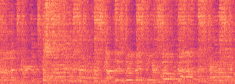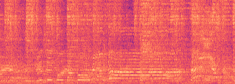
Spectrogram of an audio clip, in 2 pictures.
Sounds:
music, female singing

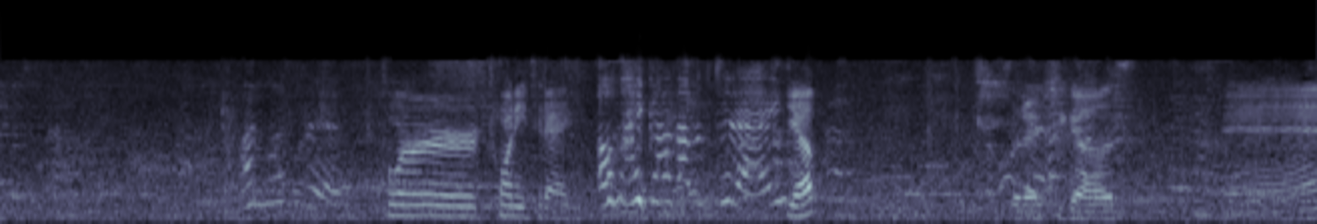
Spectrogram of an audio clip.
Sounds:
speech

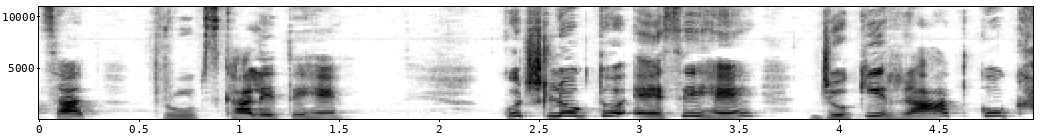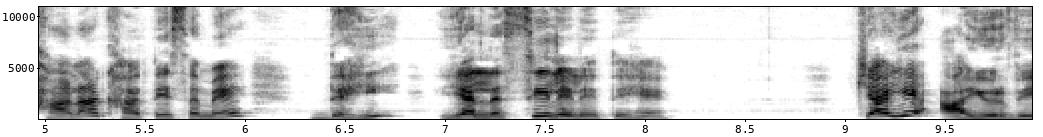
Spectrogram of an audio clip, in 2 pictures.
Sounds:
speech

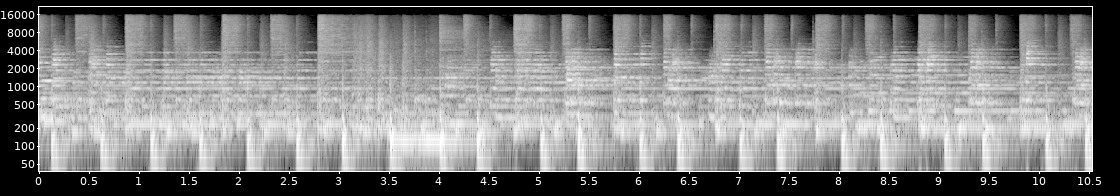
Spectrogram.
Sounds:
playing steelpan

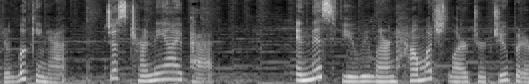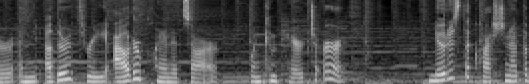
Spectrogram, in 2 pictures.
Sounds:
speech, music

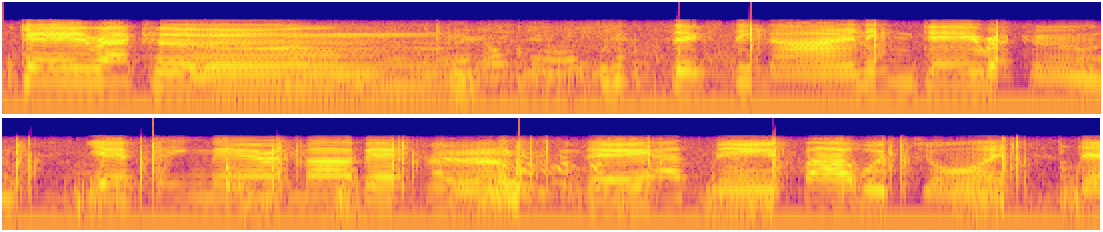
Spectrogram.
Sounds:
male singing, speech

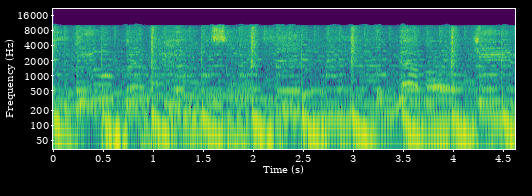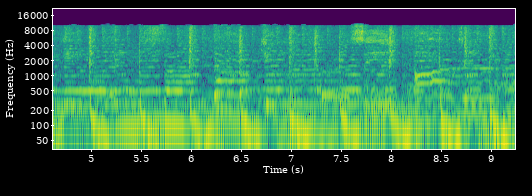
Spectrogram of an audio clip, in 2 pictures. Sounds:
music, pop music

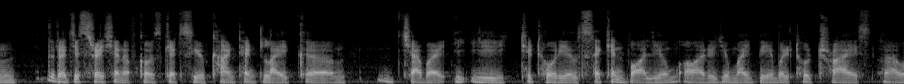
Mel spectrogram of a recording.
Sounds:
speech

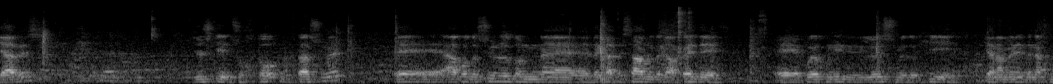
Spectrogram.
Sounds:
inside a small room, speech

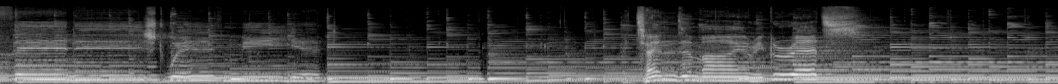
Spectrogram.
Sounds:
music, tender music

